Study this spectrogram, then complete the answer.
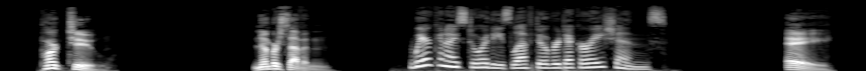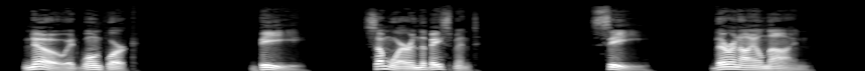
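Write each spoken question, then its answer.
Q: Where can I store these leftover decorations?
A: B: Somewhere in the basement.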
